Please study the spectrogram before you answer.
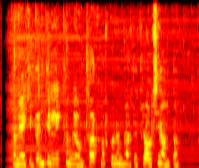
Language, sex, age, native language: Icelandic, female, 50-59, Icelandic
